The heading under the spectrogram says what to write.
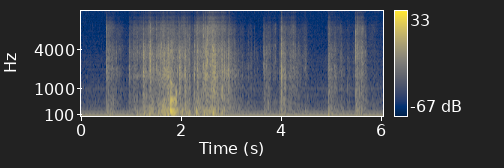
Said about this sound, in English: Lots of sound of crackling of newspapers. Yes, I went to the recycling box today, dropped off some, picked up a few newspapers from last week. So, yay, have some newspapers to crackle.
